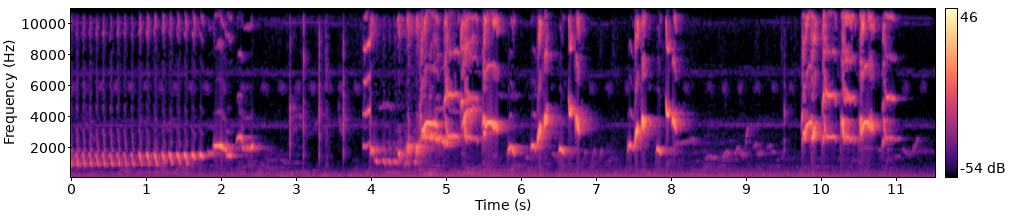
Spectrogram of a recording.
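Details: Agitated white-rumped shama song said to stir other shamas to sing: a fast buzzy rattle trill opens, followed after a pause by loud, varied high whistles and sharp chipping bursts, another burst near the end.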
